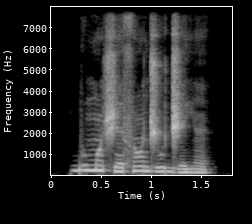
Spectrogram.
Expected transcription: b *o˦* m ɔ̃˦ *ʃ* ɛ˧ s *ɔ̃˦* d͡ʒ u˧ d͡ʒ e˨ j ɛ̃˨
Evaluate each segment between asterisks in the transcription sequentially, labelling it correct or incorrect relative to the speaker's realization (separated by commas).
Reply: incorrect, correct, correct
